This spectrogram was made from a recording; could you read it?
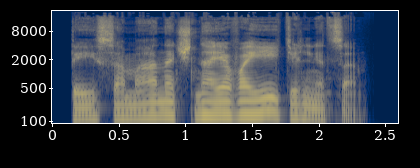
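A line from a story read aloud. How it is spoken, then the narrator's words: Soft voice. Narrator (Russian): мягко продолжил Иллидан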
